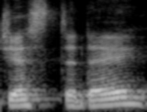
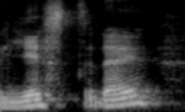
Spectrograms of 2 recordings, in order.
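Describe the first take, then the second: First: The word begins with a 'j' sound. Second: The word begins with a 'y' sound. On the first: The speaker calls it wrong. "or the other way around, you're saying yesterday" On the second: The speaker calls it right. "instead of yesterday"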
